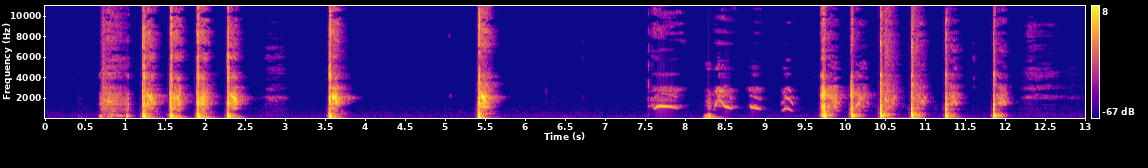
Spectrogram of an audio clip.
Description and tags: Wounded coughing
a moan for your hurt person needs
dying, groan, moan, wound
